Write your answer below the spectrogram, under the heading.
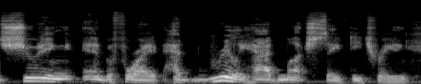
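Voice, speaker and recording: A man with an American accent speaks at a moderate pace in a normal speaking voice, medium in pitch with lively intonation. The recording is very clean, with a silent background. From US Midwest, western South Dakota. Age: 50s. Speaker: gun rights lobbyist. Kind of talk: casual interview.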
